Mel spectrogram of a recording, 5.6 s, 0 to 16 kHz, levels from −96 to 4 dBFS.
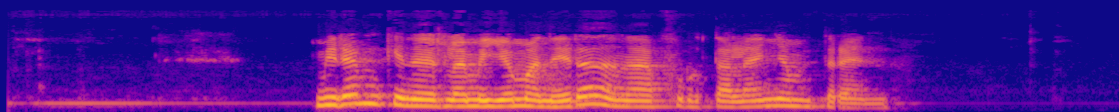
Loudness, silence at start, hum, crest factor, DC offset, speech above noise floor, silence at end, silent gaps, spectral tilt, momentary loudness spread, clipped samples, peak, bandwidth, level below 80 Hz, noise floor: -16 LUFS; 0.35 s; none; 16 dB; under 0.1%; 57 dB; 1.15 s; none; -7.5 dB/octave; 12 LU; under 0.1%; -2 dBFS; 5.4 kHz; -70 dBFS; -73 dBFS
